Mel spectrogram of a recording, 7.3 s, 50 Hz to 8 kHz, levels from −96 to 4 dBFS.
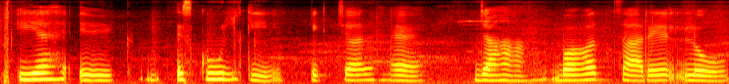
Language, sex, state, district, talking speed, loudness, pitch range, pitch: Hindi, female, Bihar, West Champaran, 80 wpm, -18 LUFS, 180-215 Hz, 190 Hz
